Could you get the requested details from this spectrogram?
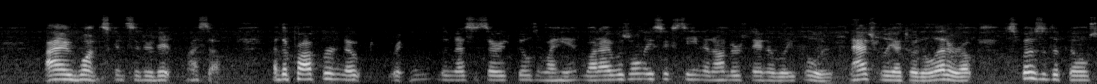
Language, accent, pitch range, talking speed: English, American, 190-230 Hz, 185 wpm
